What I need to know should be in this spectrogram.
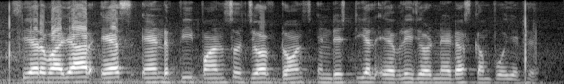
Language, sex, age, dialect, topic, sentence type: Hindi, male, 18-24, Awadhi Bundeli, banking, statement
